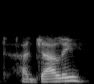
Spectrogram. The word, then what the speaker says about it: Ajali: coming next i believe your name excuse me if i mispronounce it ajali you pronounce it perfectly fine thank you excellent um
